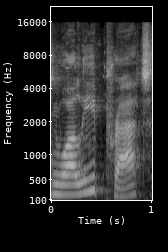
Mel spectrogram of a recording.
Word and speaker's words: Noilly Prat: Now, this is Noilly Prat, that's how you say it.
